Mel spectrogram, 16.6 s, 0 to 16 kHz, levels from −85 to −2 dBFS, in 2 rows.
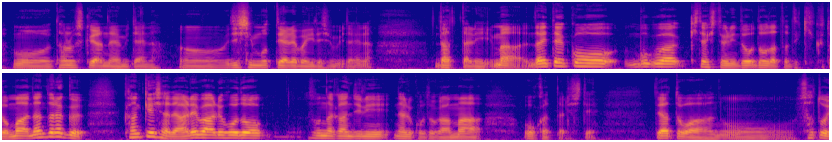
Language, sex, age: Japanese, male, 20-39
